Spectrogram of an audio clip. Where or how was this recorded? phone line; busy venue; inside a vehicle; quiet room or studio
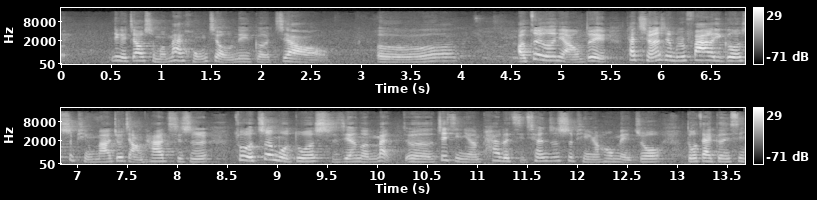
busy venue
